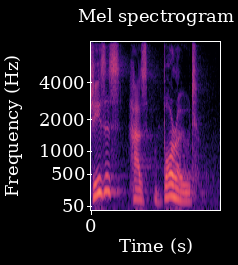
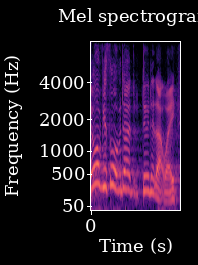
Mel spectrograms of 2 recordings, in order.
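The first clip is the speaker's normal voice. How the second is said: mock know-it-all; 9 semitones higher, faster than usual. Parent advising a teacher.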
